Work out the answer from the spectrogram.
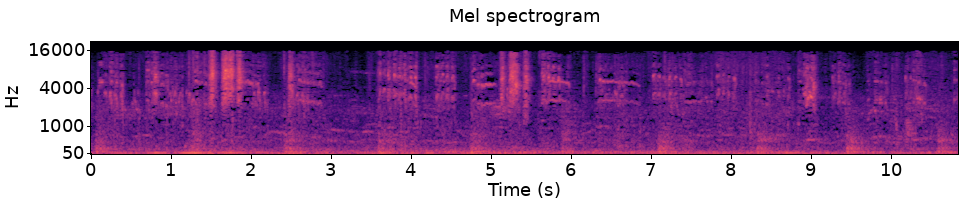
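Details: Budgerigars kept in a cage make scattered chirps and squeaks among frequent clicks, taps and brief wing flutters, with quieter gaps between bursts.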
